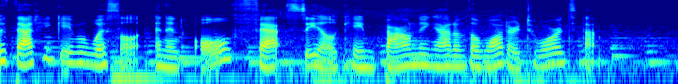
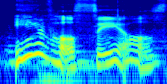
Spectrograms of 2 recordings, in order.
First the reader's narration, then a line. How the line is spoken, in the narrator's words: the man laughed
